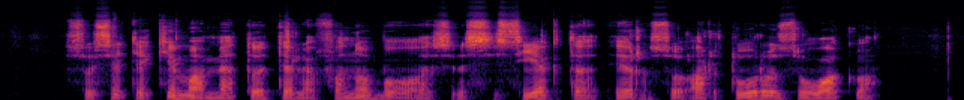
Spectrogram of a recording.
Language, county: Lithuanian, Panevėžys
